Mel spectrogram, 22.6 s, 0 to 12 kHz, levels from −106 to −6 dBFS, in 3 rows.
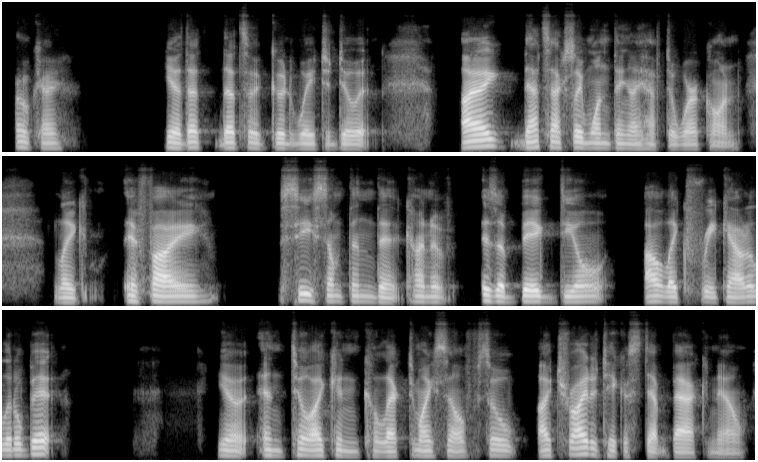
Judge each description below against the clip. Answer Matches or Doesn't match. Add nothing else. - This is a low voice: Matches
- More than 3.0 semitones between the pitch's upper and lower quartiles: Doesn't match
